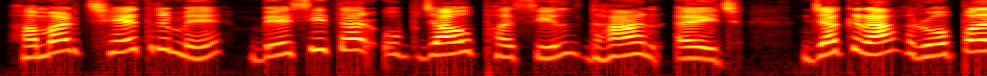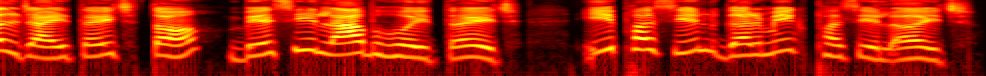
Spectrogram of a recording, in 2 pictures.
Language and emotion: Maithili, neutral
